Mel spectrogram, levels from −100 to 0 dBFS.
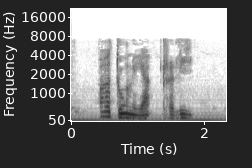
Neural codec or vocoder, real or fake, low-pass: none; real; 7.2 kHz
